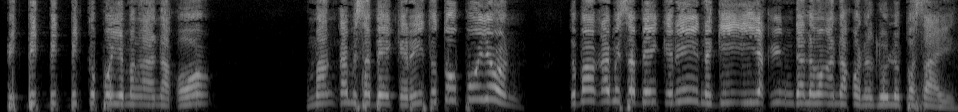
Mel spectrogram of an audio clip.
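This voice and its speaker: A man's voice: very high-pitched, expressive, quick pace, a bit bright, no room sound. A man from the Philippines giving an impassioned, pleading testimonial to an audience as a business presenter, very polite and emotional.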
